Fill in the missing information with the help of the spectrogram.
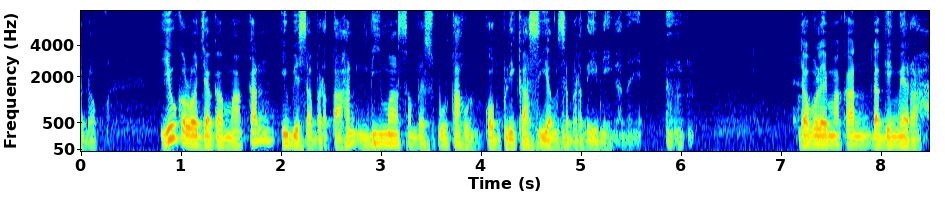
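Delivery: normal talking voice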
